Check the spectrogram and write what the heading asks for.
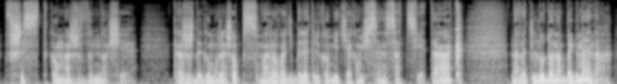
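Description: A man's voice: extremely low pitch, moderate pace, no echo, clean studio sound. A man voicing a clever, indignant teenage schoolgirl witch in an audiobook, lecturing and biting. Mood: seething. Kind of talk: audiobook character voice.

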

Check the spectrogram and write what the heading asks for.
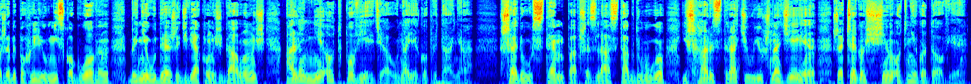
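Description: Man narrating an audiobook, low voice, slow and lively, dry close sound. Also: slightly rough, no room sound. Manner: slow, expressive storytelling.

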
